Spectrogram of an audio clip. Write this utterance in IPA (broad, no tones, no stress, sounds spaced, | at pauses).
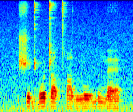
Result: ʃ i ɖʱ o ʈ ɑ tʰ ɑ d n o b u m æ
